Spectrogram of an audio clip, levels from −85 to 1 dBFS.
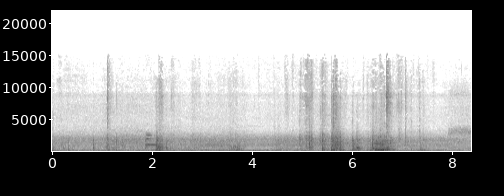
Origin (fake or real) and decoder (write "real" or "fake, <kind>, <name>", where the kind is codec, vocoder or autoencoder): real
